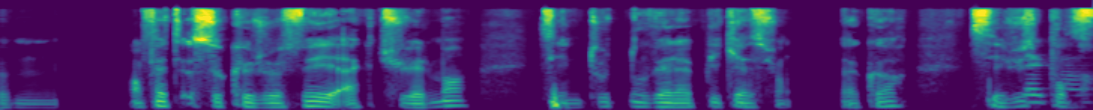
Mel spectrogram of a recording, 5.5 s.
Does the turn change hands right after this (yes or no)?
no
